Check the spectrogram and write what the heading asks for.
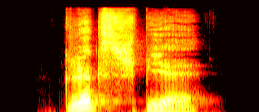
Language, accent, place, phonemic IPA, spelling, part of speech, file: German, Germany, Berlin, /ˈɡlʏksʃpiːl/, Glücksspiel, noun, De-Glücksspiel.ogg
- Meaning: 1. game of chance 2. gamble, gambling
